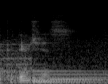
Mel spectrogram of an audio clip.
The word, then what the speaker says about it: caduceus: A caduceus? I don't know what you call it. I believe you said it right the first time. Okay, a caduceus.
